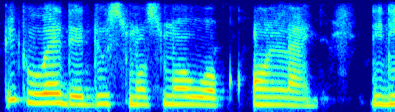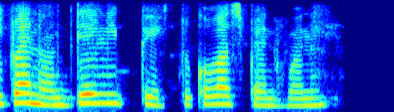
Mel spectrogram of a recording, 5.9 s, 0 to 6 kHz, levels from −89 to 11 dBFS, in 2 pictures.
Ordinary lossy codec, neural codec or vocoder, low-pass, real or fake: Opus, 16 kbps; codec, 16 kHz, 2 kbps, FunCodec, trained on Chinese and English, 25 frames a second; 5.4 kHz; fake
